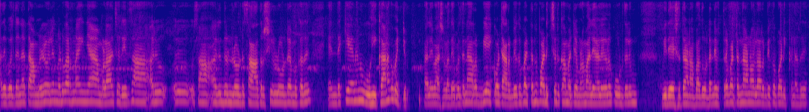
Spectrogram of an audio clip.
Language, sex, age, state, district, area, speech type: Malayalam, female, 45-60, Kerala, Malappuram, rural, spontaneous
